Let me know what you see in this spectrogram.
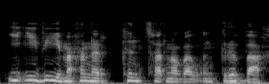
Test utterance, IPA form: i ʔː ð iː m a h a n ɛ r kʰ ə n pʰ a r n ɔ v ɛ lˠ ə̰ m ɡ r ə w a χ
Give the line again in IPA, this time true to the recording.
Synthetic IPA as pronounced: i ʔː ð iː m a h a n ɛ r kʰ ə n tʰ a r n ɔ v ɛ lˠ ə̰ n ɡ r ə v a χ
